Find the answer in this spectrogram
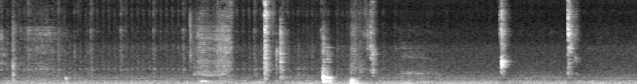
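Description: Faint scattered clicks and a couple of light knocks of a metal spoon against a stainless-steel cooking pot, with a brief soft hiss about two seconds in, over a low steady hum.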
